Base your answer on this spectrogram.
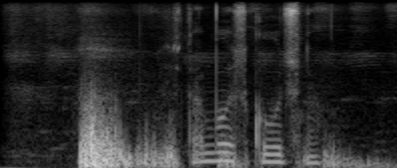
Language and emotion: Russian, sad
